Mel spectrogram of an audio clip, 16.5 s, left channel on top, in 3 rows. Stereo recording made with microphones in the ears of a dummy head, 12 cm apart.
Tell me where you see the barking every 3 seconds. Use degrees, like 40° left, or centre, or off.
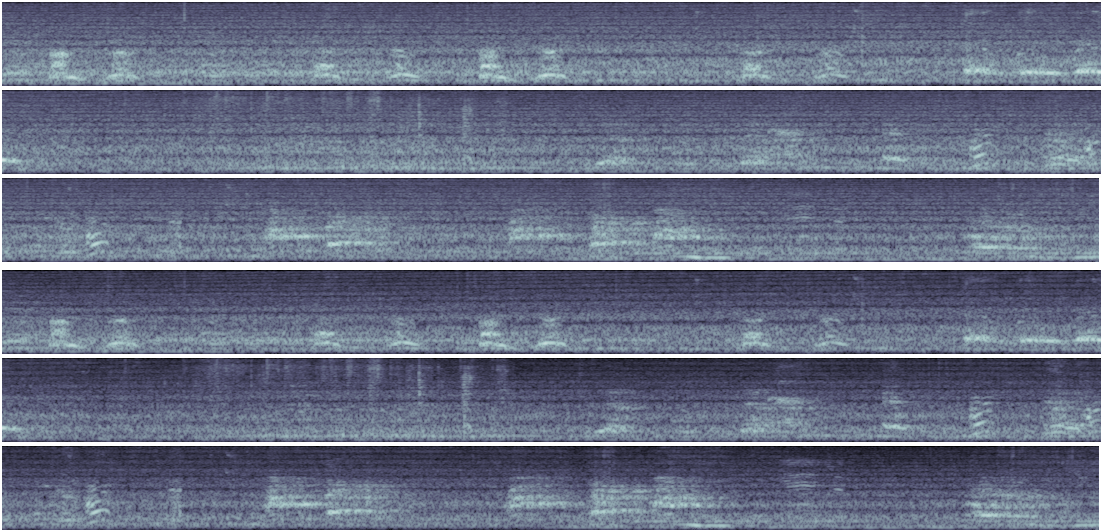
50° left, 40° left, centre, 10° right, 10° right, 10° right.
